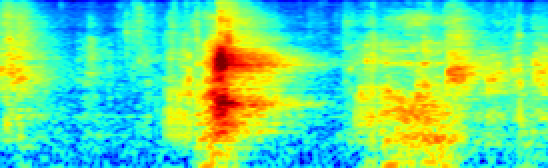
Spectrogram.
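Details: Border Collie barking at its owner jumping rope; a single sharp bark followed by rougher growly vocal noise and scuffling sounds.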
